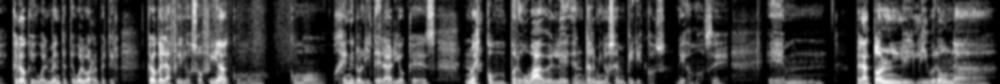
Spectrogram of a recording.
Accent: Argentina

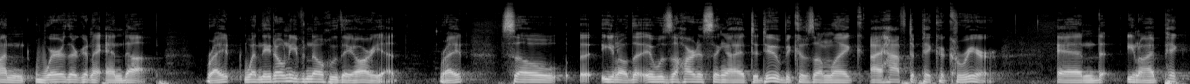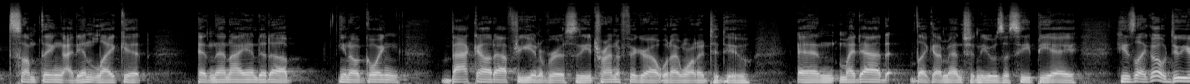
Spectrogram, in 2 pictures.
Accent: Delhi, India; moved away as an adult; now in Canada; I grew up in India for 18 years

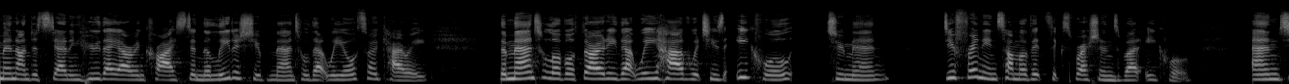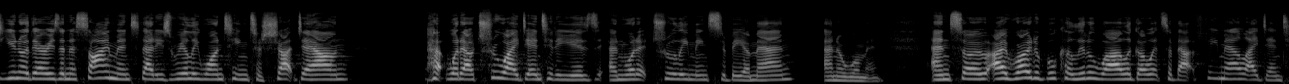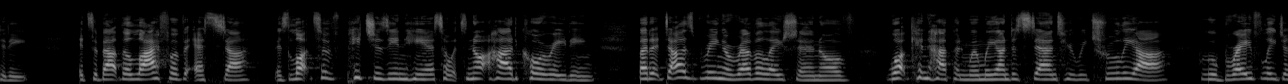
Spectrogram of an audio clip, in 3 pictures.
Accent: Wollongong, New South Wales, Australia; moved away; also born or lived in New Zealand / Northern Beaches, Sydney; I am from Wollongong, C3 Believe in Wollongong. I've come back to my roots.

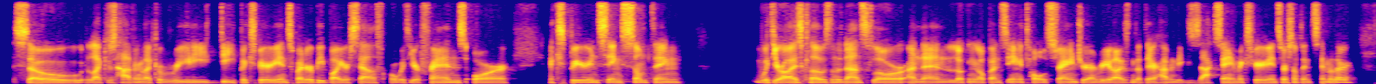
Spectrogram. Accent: Dundalk, Leinster, Ireland; moved away as an adult; also born or lived in Dublin; now in Berlin, Germany; I grew up in in near Dundalk, and I've been I've been living in Dublin for ten years.

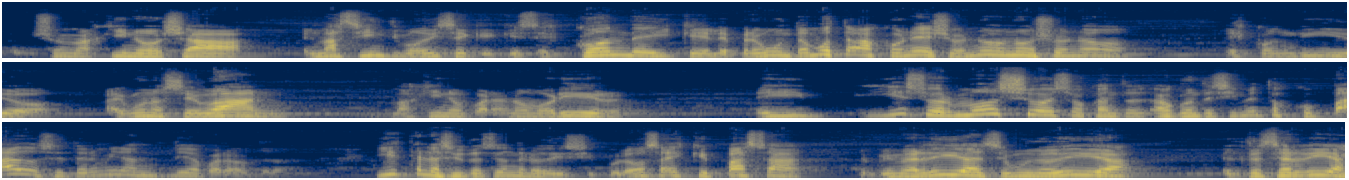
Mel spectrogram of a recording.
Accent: Argentina; soy argentino

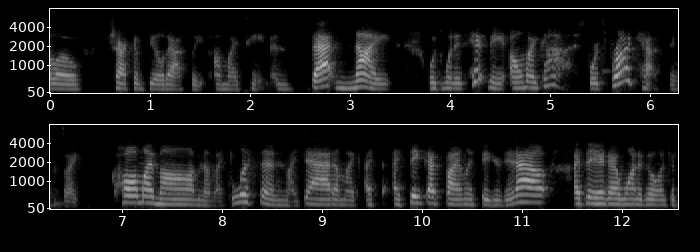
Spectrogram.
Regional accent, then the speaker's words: Fresno, California, United States; I grew up in Fresno

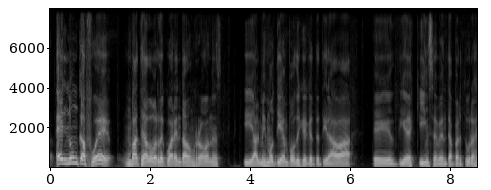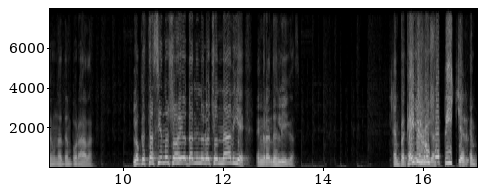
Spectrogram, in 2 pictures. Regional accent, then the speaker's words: Dominican Republic; Nosotros quisiéramos decirles a, ustedes que como dominicanos quieren oír eh, que Vladimir Guerrero es el más valioso por encima de la cabeza de cualquiera

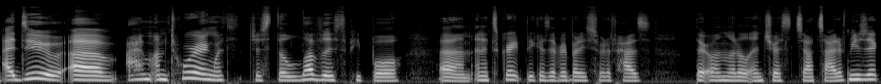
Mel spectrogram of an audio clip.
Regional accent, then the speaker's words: Eastern Shore of Maryland, United States; I'm from the eastern shore of Maryland

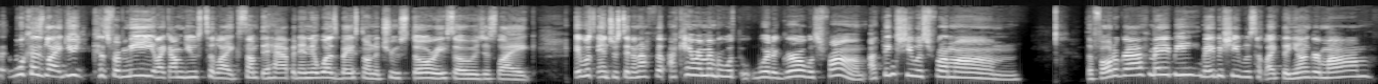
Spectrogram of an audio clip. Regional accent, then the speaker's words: Wisconsin, United States; also born or lived in Milwaukee; now in Houston, United States; I'm from Wisconsin

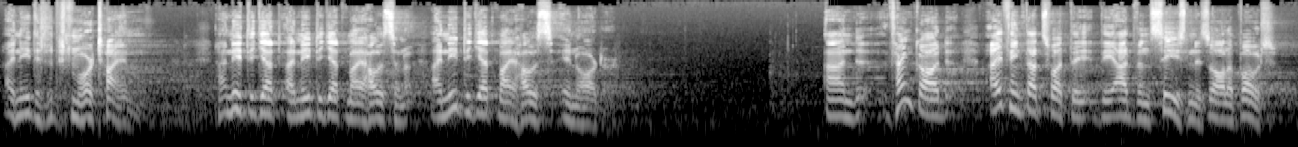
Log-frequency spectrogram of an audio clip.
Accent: Ireland; moved away; growing up in Ireland in the 50s, growing up out in the country

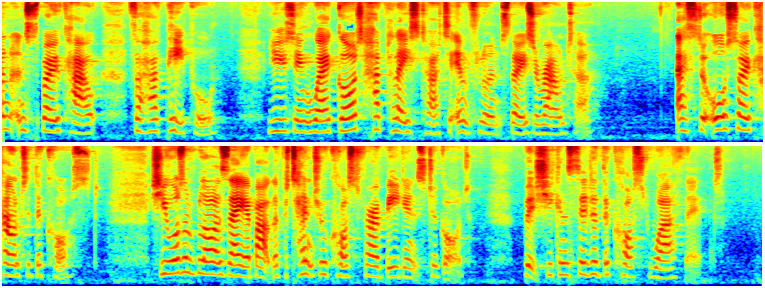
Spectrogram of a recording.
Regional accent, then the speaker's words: Alton, South East England, United Kingdom; moved away as an adult; also born or lived in Trinidad; now in Guildford, United Kingdom; I was born in the Caribbean island of Trinidad. However, more fittingly to my complexion, I've grown up in Alton, Hampshire, so just half an hour down the road

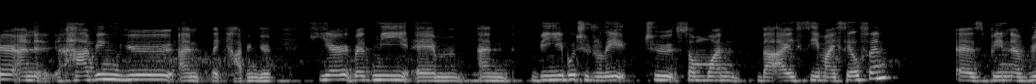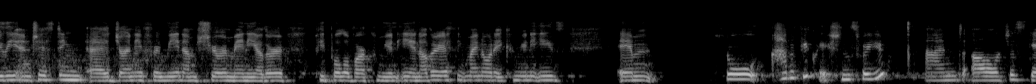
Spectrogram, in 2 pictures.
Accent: Pakistan; I'm Pakistani as well

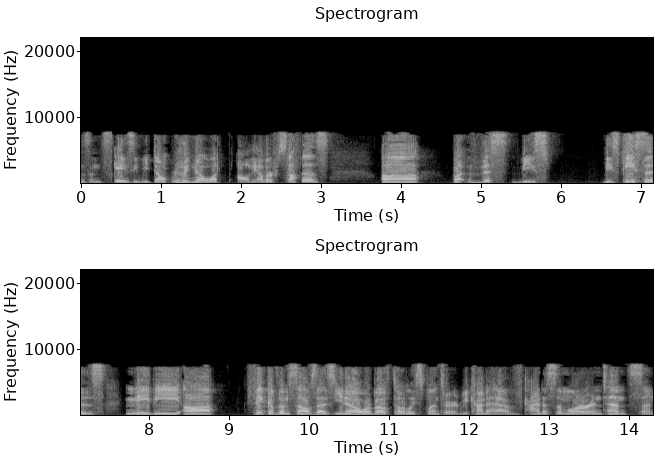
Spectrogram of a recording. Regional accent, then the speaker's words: United States; we in America, we think of ourselves as American

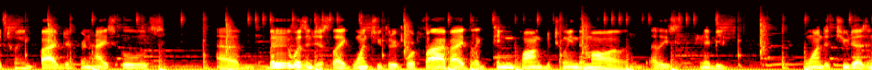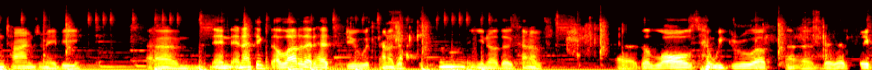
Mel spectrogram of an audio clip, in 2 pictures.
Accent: San Antonio, Texas, United States; growing up in San Antonio

